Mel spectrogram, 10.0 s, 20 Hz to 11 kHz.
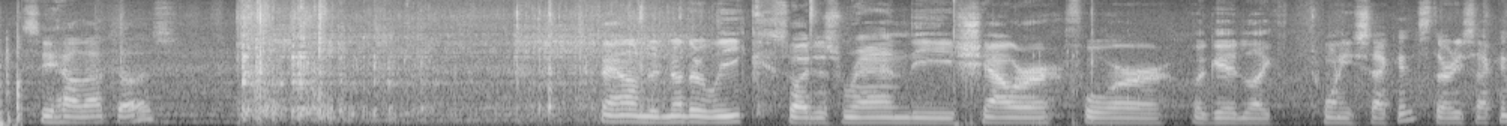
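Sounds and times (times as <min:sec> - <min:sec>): water pump humming: 0:00.0 - 0:10.0
water rushing through pipes: 0:01.6 - 0:05.0.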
